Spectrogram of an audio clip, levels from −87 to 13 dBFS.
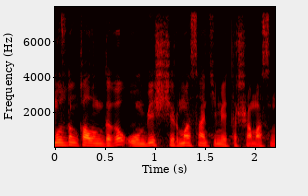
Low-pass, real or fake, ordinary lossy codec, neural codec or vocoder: none; real; none; none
